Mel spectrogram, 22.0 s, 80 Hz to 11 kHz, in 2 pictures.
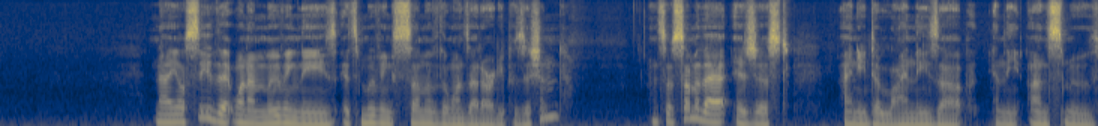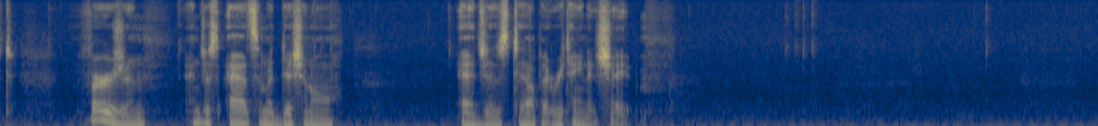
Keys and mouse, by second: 5.1 click, 10.1 1, 11.5 click, 14.1 click, 18.9 click.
